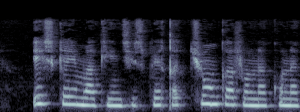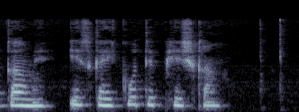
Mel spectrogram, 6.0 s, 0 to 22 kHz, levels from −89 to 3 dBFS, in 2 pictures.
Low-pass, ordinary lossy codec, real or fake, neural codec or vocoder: 10.8 kHz; Opus, 64 kbps; fake; vocoder, 44.1 kHz, 128 mel bands every 256 samples, BigVGAN v2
